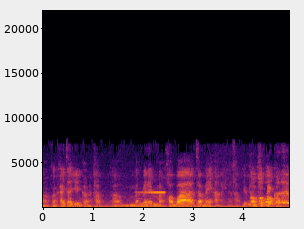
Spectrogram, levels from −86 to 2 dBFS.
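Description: At 1.83 s a loudspeaker feedback squeal kicks in. The mic is catching its own speaker, and at 1.7 kHz the loop gain tops one, so a single tone swells over under half a second to roughly speech level before stopping at 2.49 s.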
